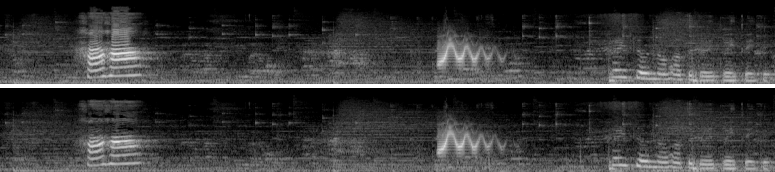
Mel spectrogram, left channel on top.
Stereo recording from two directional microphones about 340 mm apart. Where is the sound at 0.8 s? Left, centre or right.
Centre.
